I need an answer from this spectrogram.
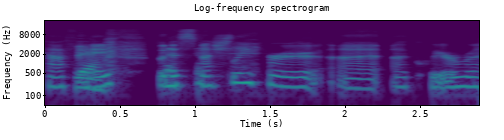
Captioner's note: laugh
